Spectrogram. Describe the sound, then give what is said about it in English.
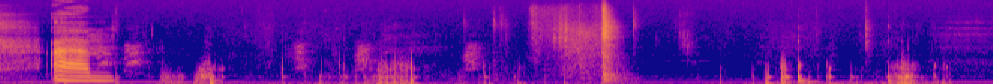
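A dog barks, one sharp, harmonic bark near the start followed by a few shorter, scattered knocks and noises over the rest of the stretch. “Excuse the dog barking.”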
